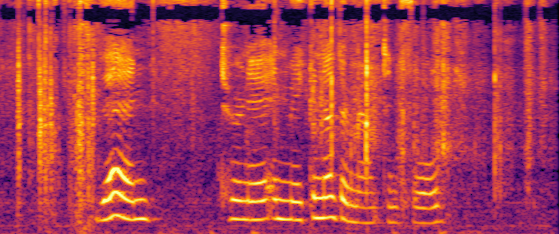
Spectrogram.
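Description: A young boy speaks in a sing-song voice close by.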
